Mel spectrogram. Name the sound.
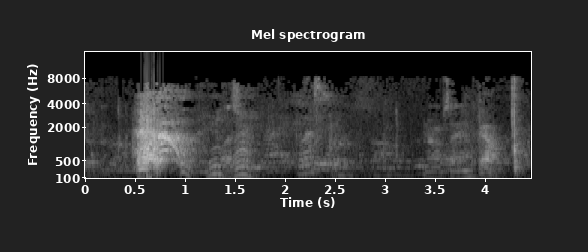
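sneeze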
